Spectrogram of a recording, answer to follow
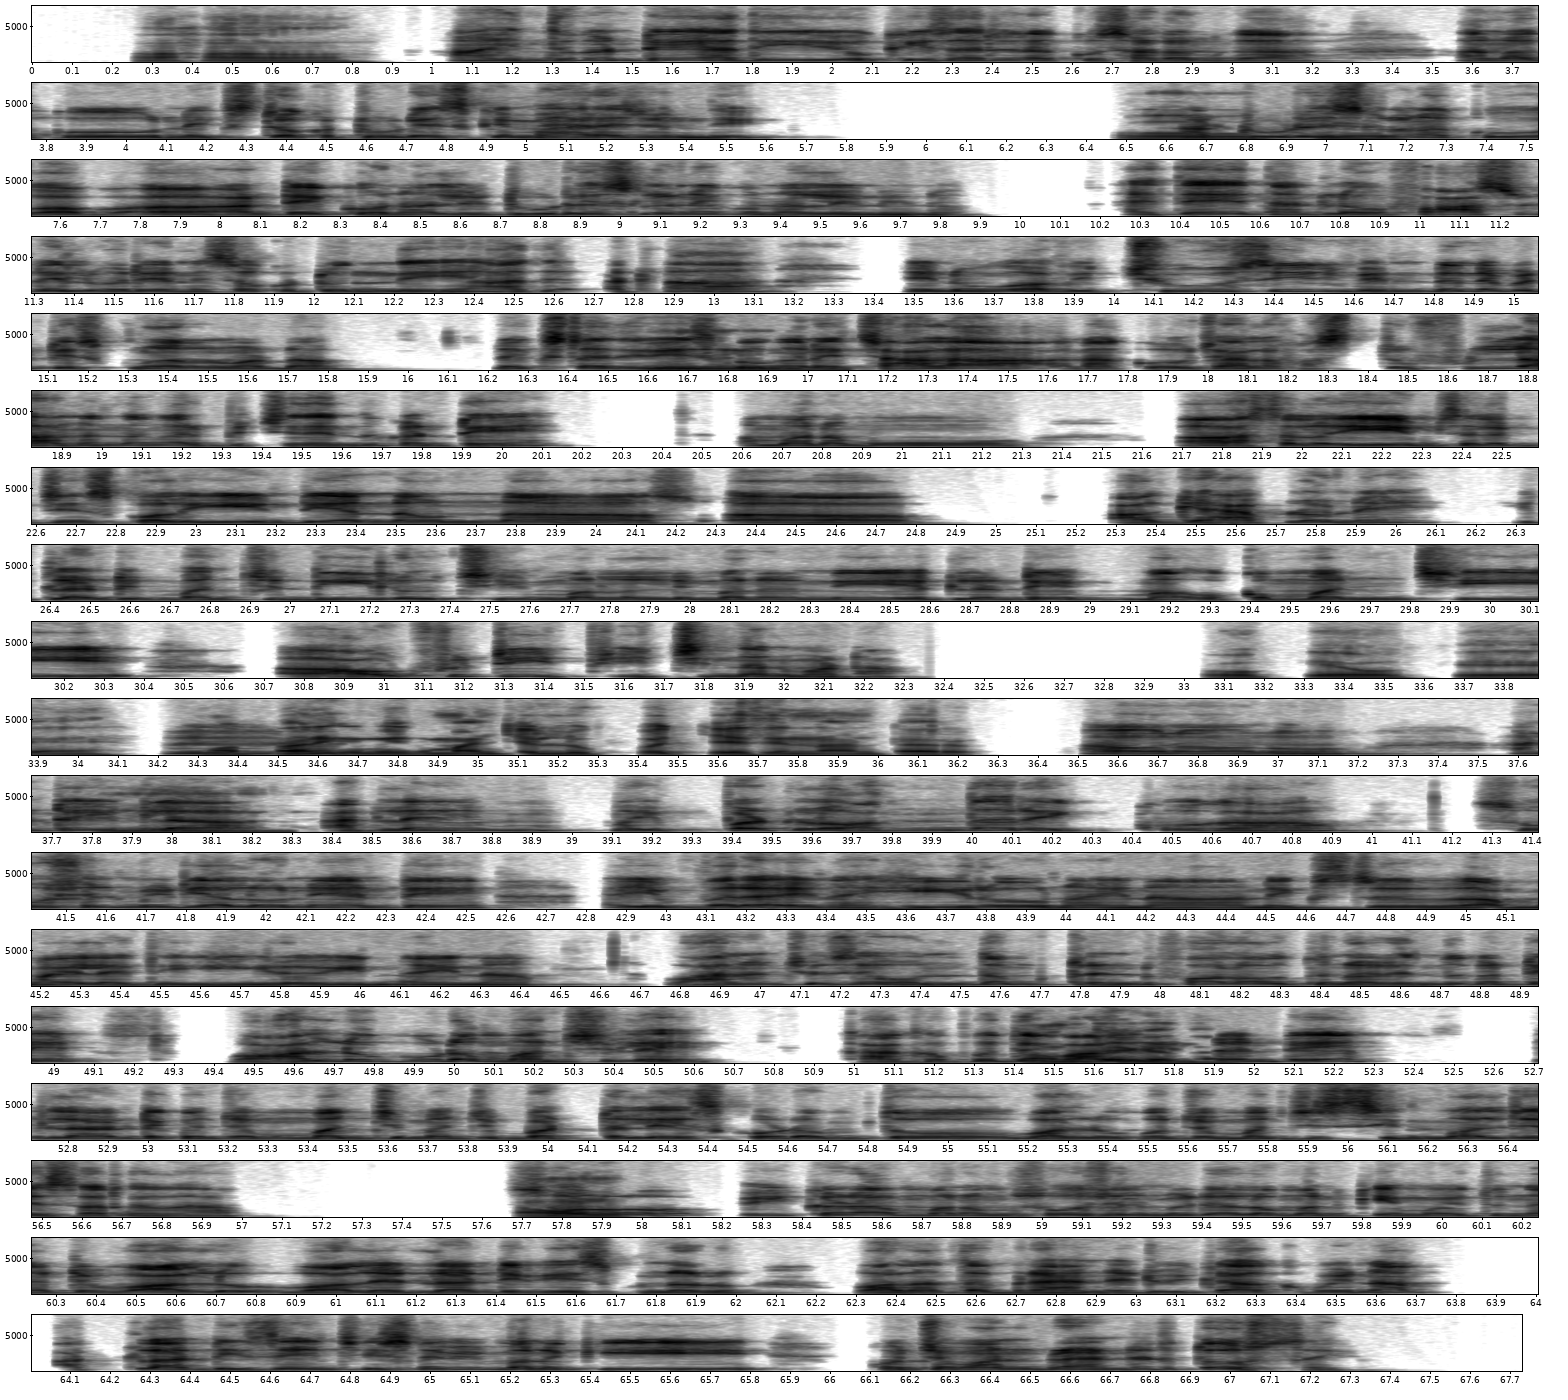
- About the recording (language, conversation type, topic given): Telugu, podcast, సోషల్ మీడియా మీ లుక్‌పై ఎంత ప్రభావం చూపింది?
- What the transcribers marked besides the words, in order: in English: "సడన్‌గా"; in English: "టూ డేస్‌కి"; in English: "టూ డేస్‌లో"; in English: "టూ డేస్‌లోనే"; in English: "ఫాస్ట్ డెలివరీ"; in English: "నెక్స్ట్"; in English: "సెలెక్ట్"; in English: "గ్యాప్‍లోనే"; in English: "అవుట్ ఫిట్"; other background noise; in English: "సోషల్ మీడియాలోనే"; in English: "ఫాలో"; in English: "సో"; in English: "సోషల్ మీడియాలో"; in English: "బ్రాండెడ్‌వి"; in English: "డిజైన్"; in English: "అన్‌బ్రాండెడ్‌తో"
